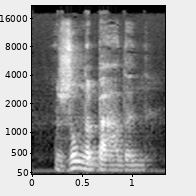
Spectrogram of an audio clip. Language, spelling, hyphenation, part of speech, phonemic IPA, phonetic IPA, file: Dutch, zonnebaden, zon‧ne‧ba‧den, verb, /ˈzɔ.nəˌbaː.də(n)/, [ˈzɔ.nəˌbaː.də(n)], Nl-zonnebaden.ogg
- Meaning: to sunbathe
